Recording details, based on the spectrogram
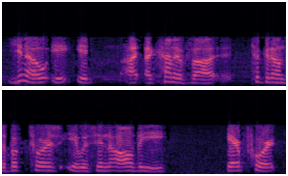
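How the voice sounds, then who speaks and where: A man in his seventies speaks as a guest over a thin, phone-like line. His voice sits a little higher than most men's. He talks haltingly, circling back with fillers and restarts. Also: fairly even intonation. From United States. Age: 70s. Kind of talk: casual chat.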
